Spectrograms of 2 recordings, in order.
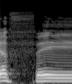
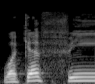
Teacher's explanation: نعم صوت ياء. إذن إذا طولنا الحركة فتولد من الكسرة ياء صحيحة فالكسرة صحيحة · Shown in: second take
